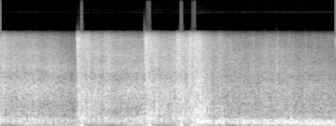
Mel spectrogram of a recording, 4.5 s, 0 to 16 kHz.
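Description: AR-15 rifle shots about a second apart, then a louder blast as the exploding target is hit and goes off in a cloud of smoke, with a low rumble ringing on after it.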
